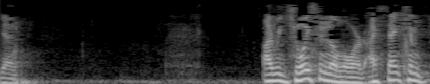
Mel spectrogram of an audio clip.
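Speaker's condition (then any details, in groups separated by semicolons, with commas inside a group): Cleft palate; congenital cleft palate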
